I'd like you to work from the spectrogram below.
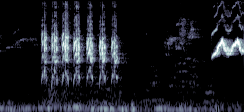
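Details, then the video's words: Oriental magpie-robin's fill-in-rich song: seven rapid, evenly spaced harsh chattering notes, a soft pause, then a loud wavering whistled phrase cut off at the end. "KACER GACOR SPECIAL FULL ISIAN MATERI LANGKA"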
